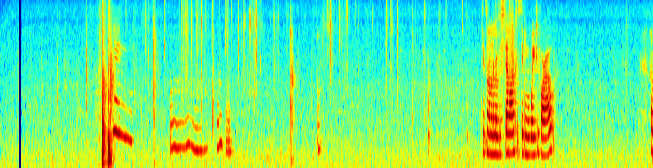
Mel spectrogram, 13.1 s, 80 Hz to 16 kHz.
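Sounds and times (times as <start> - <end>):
dry leaves crackling: 3.2 - 9.8.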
